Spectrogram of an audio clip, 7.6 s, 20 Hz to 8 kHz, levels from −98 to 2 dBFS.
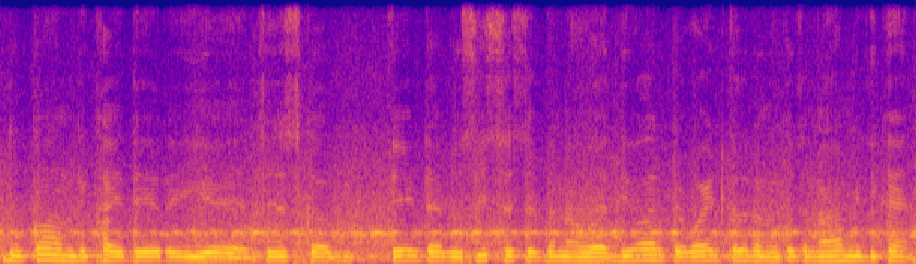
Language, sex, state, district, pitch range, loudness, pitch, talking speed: Hindi, male, Rajasthan, Bikaner, 140-150 Hz, -12 LUFS, 145 Hz, 165 wpm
